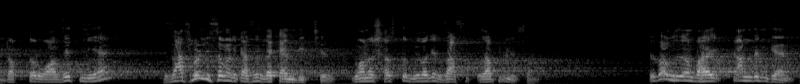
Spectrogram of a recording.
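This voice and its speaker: A man with a northern Bangladeshi accent preaching a rousing sermon, calling on the crowd to answer him. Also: a little high. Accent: Bogura Bengali. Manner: rousing, calls on the crowd to respond. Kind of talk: waz sermon. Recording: echoey hall with long reverb.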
